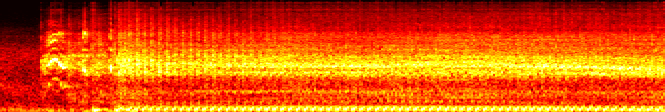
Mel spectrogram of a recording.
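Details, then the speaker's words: Harley-Davidson Nightster V-twin started in Normal mode: starter whirs, then a lumpy idle with a fine tinny buzz over the beat, which the rider likens to sheet metal vibrating at startup; cause not identified. "저는 솔직히 시동 걸었을 때 우리띠딩 하면서 이렇게 철판 떨리는 소리가 좀 있거든요."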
